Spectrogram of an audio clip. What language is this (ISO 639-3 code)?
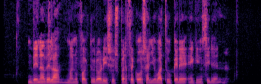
eus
